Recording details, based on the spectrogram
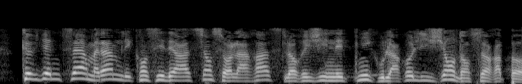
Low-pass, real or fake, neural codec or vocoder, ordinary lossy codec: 5.4 kHz; real; none; none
